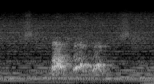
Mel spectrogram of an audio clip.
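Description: A dog lets out a quick run of short, high-pitched barks, three or so yappy bursts close together, over a steady low background hum with no talking.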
